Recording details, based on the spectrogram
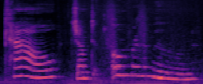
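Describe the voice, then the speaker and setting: A woman's voice: high voice, lively intonation, very slow. A woman hosting a storytime for young children, reciting rhymes and presenting books with simple questions and prompts.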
